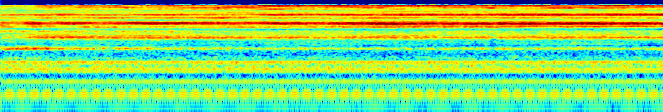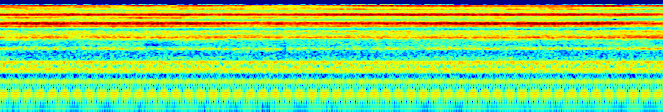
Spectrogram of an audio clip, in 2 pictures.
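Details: Aerosol nebulizer running during relaxation with hand movements and no talking: steady mechanical hum with a continuous hiss, unchanged throughout.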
